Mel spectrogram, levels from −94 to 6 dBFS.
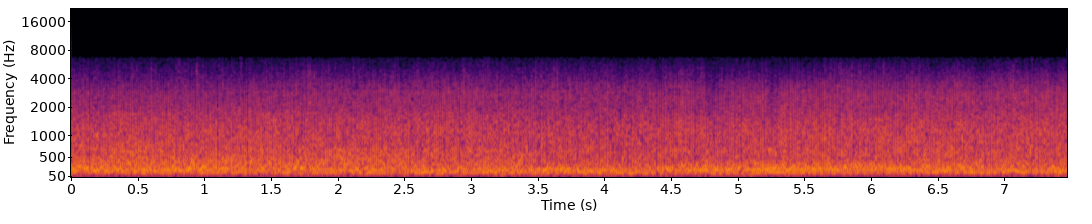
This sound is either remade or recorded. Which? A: remade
